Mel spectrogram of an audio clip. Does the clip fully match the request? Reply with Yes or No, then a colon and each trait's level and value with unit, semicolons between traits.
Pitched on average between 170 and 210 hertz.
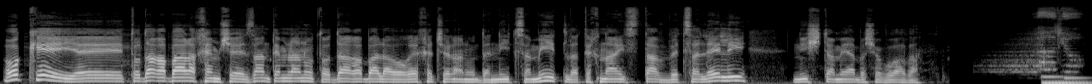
No: low, 125 Hz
